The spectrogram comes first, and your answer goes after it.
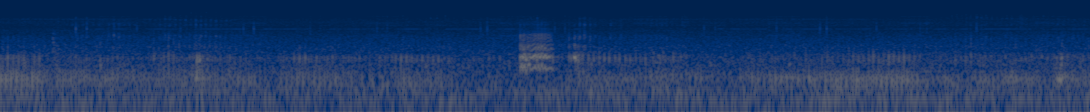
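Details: Low, even purring by Persian kitten Mariah, interrupted once by a short louder burst of noise before the rumble resumes.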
